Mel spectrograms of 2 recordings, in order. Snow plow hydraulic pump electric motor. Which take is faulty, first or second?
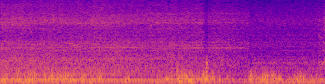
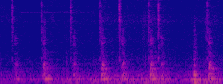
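second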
